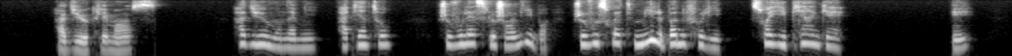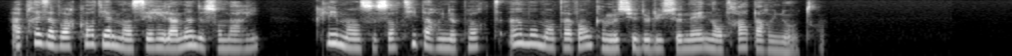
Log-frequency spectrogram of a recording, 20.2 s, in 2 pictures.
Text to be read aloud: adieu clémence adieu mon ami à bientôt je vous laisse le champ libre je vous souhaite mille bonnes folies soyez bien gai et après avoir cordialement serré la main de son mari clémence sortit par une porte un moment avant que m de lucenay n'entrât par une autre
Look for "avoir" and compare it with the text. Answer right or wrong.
right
